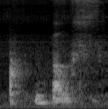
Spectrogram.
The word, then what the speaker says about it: both: This has a long O sound even though there's no E at the end.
